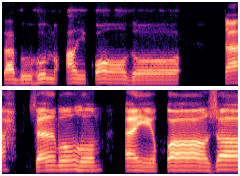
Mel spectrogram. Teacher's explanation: 2 fathah dibaca 1 jika dihentikan. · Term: mad iwad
